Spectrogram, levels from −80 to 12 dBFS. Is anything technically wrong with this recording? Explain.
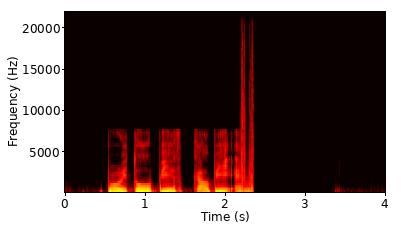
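Yes. There is an intermittent contact from 2.20 to 3.53 s. A loose cable or plug breaks the signal path, and the speech drops out for about 1.02 s. Crackle marks both edges of the gap. Faint hiss remains while the line is open.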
